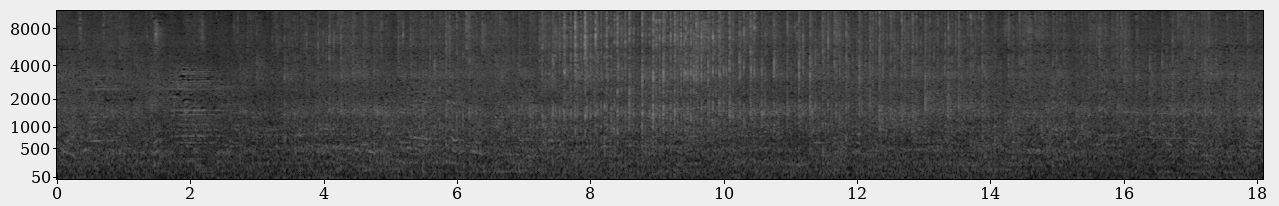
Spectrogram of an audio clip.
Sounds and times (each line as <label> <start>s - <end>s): train 0.0s - 18.0s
